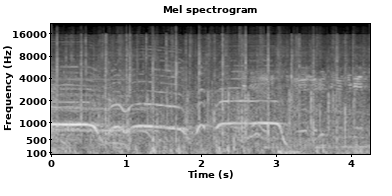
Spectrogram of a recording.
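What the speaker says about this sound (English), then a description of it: "Round of applause, please." A crowd at a street protest in Chelmsford claps and cheers, loud and sustained, with whistles and shouting voices riding over the applause.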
